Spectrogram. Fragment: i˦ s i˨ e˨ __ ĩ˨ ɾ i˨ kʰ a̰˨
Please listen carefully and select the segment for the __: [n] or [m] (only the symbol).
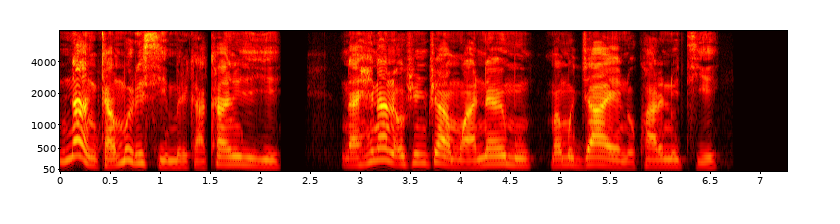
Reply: m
